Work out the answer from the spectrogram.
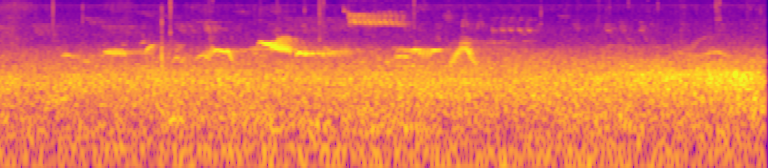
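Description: Small birds giving short chirping calls that slide up and down, several in quick succession in the first half and one more near the end, over a steady outdoor background hiss.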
